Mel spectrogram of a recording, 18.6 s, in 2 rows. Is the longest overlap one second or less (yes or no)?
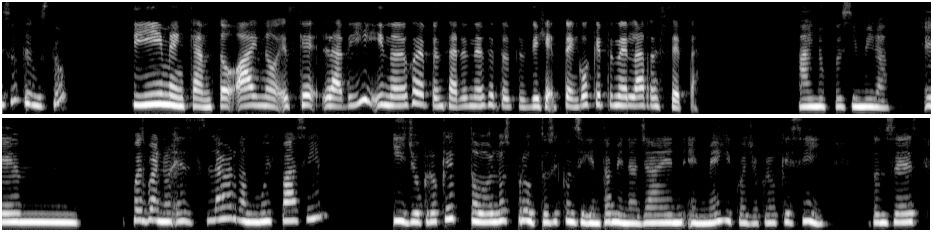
yes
